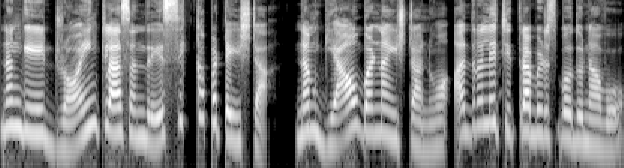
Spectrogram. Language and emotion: Kannada, happy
